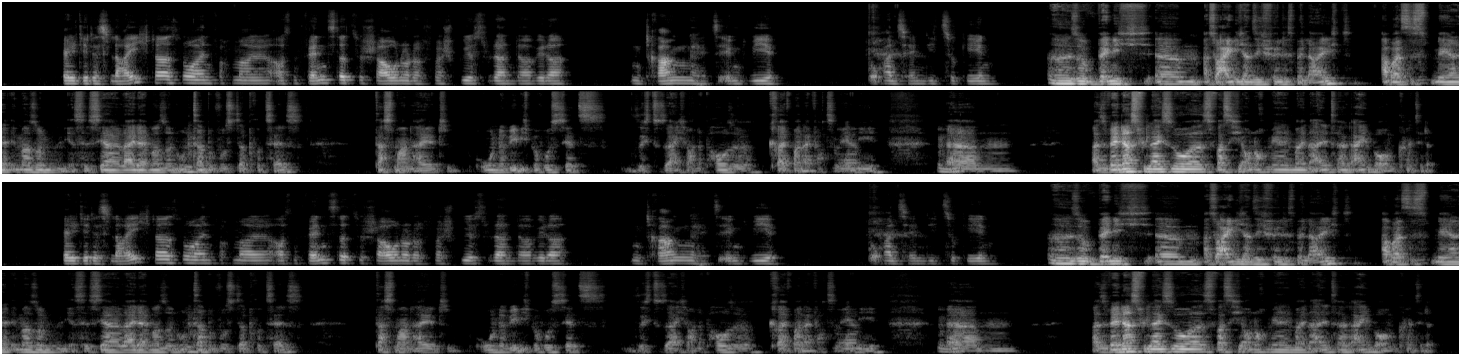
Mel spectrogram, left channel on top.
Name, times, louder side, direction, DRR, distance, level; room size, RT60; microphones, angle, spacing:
voice 1, 0.6-5.6 6.3-7.7 8.7-9.9 22.9-23.1 23.9-24.2, left 2 dB, 70° left, 0.7 m, -30 dB
voice 2, 10.5-13.5 13.8-17.8 18.3-24.7 25.5-28.8, left 3 dB, 30° left, 0.5 m, -27 dB
2.6 x 2.4 x 2.3 m
head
